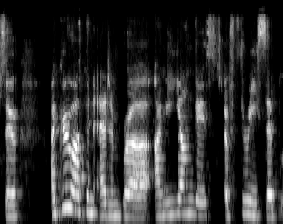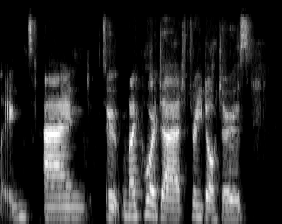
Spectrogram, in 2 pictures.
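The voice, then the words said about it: Scottish accent. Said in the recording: “people always think I've got quite a funny accent, and I'm like, no, it's just Scottish”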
